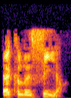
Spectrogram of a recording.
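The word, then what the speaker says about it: Ecclesia (ἐκκλησία): 那个字啊，在希腊文里面发音叫做 Ecclesia 啊。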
